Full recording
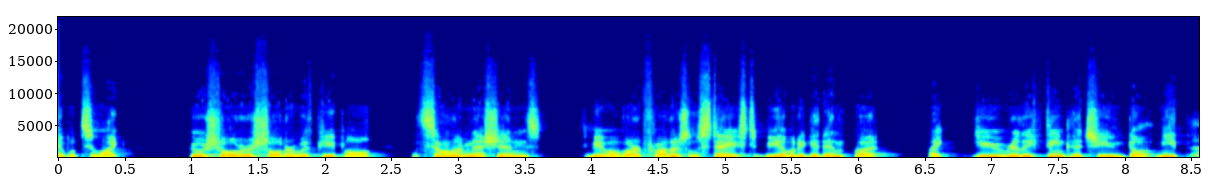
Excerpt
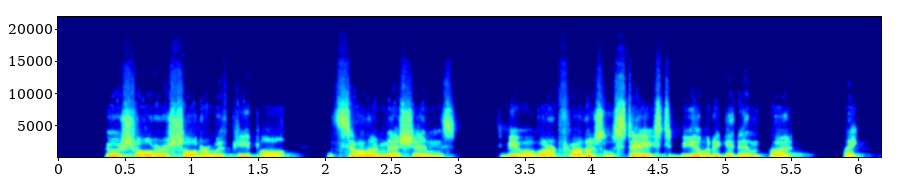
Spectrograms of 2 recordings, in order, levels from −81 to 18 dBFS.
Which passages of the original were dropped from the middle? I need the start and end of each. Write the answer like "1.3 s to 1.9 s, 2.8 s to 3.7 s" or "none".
none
